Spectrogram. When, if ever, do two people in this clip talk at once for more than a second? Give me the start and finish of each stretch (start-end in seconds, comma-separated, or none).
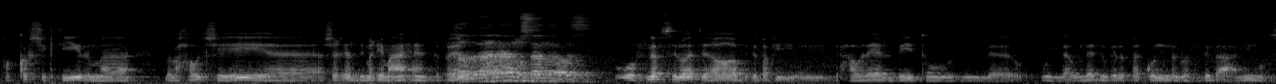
none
